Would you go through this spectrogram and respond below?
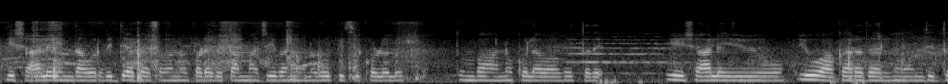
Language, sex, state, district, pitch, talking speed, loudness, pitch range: Kannada, female, Karnataka, Dakshina Kannada, 190 Hz, 95 wpm, -23 LUFS, 185-195 Hz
